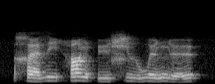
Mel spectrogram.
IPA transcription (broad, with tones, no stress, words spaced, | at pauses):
χæ˨˩˦zi˨hɑ˦˨ŋ ʔy˩˥ ɕɯ˨˩˦wø˩˥ɲø˩˥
